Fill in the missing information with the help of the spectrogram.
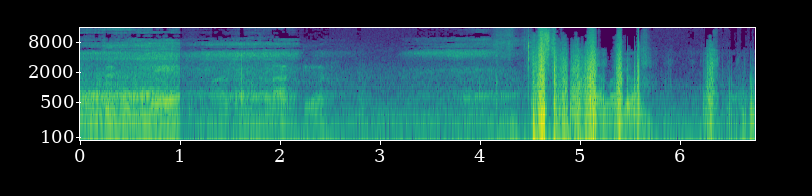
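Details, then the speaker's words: Loud snoring from a sleeping person on New Year's, described as 'deadly snores', recorded on an Android phone. "ronquidos mortales"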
